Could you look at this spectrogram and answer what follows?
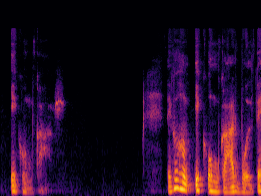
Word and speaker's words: एक ओमकार: एक ओमकार इज a generally spoken pronunciation of this reality truth. एक ओमकार. अगर मैं एक अमकार बोल दूं, तो कोई गलत तो नहीं है इसमें। एकमकार, वो भी ठीक ही तो है।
